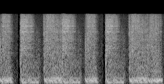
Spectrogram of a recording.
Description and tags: Cyberian Flowerbreak oo6
Several breakbeats I made using sliced samples of Cyberia's breaks. Mostly cut&paste in Audacity, so I'm not sure of the bpm, but I normally ignore that anyways... Processed with overdrive, chebyshev, and various other distortionate effects, and compressed. I'm somewhat new to making drum breaks, I'm used to making loops, so tell me how I'm doing!
drumbreak, hardcore, loop, drum, breakbeat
